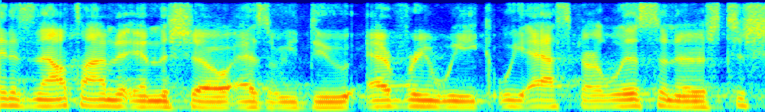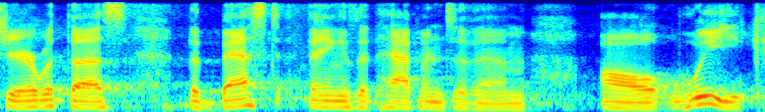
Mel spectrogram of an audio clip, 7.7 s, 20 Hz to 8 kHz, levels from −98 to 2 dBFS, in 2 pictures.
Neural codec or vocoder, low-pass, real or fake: codec, 16 kHz, 8 kbps, FunCodec, trained on Chinese and English, 25 frames a second; 7.2 kHz; fake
